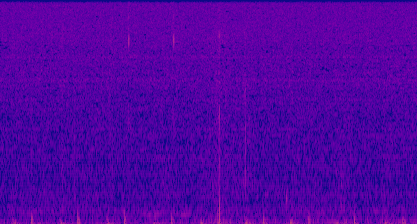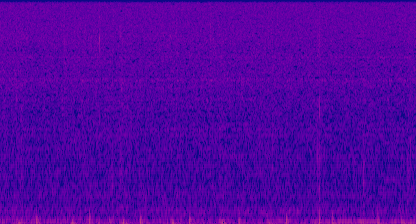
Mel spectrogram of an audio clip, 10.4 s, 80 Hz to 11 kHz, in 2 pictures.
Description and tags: Heartbeat Real
A faint recording of my heartbeat. It's quiet but it's there. Used a shure pg81
heartbeat, blood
